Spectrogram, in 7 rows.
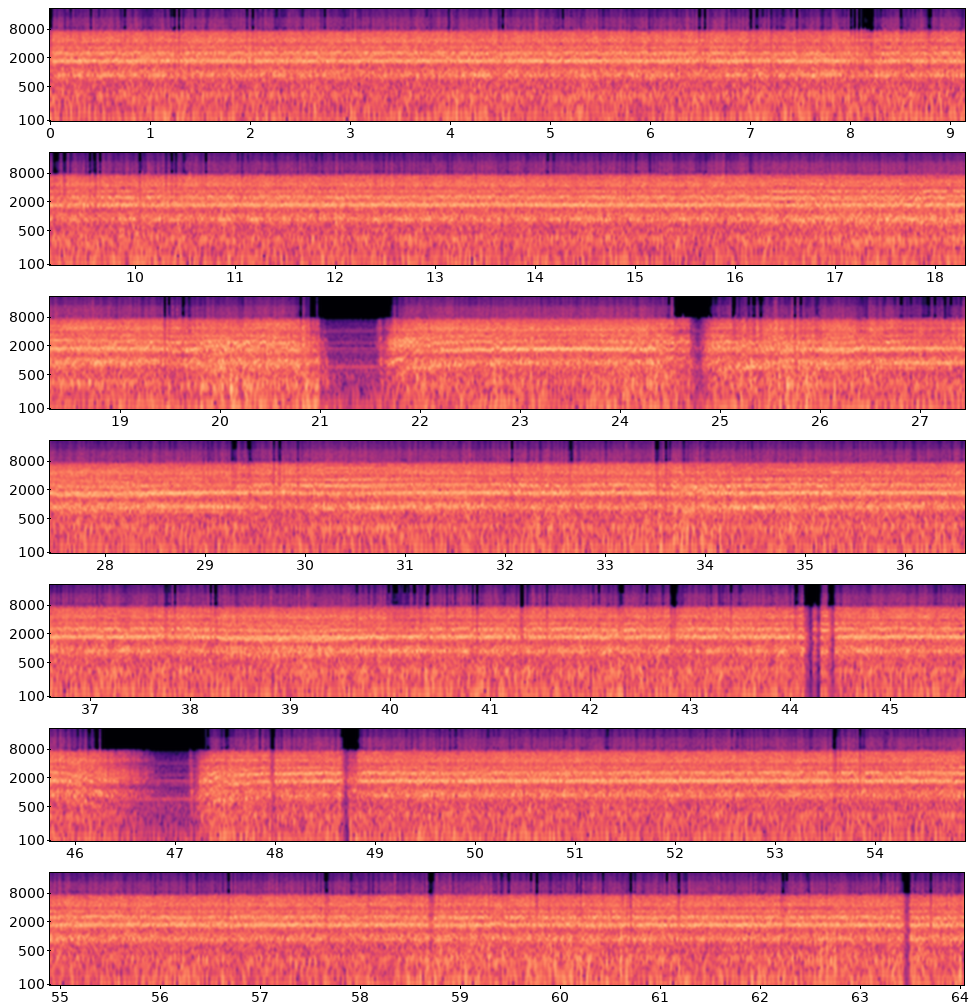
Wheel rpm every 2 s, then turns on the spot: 230, 230, 230, 230, 230, 230, 230, 230, 220, 220, 120, 210, 150, 220, 230, 230, 230, 220, 230, 220, 230, 230, 220, 90, 230, 240, 230, 230, 230, 230, 230, 240.
none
